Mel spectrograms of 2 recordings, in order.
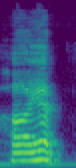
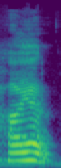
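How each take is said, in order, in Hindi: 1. पहला स्वर 'eye' जैसा बोला जाता है। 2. पहला स्वर 'eye' जैसा बोला जाता है।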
